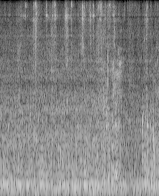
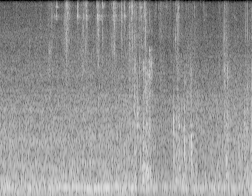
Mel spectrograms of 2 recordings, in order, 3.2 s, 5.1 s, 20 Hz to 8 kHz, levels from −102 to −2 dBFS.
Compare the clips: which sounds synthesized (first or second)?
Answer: first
